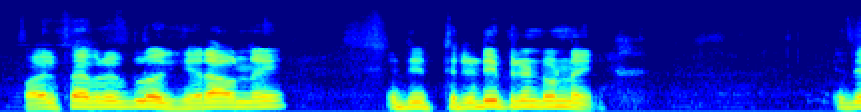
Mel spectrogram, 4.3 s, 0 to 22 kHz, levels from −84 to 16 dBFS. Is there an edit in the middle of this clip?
no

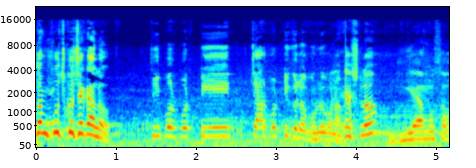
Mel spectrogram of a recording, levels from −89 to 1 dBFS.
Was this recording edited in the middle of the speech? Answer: yes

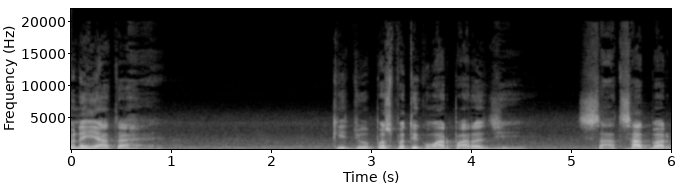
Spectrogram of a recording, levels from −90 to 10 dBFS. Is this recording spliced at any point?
no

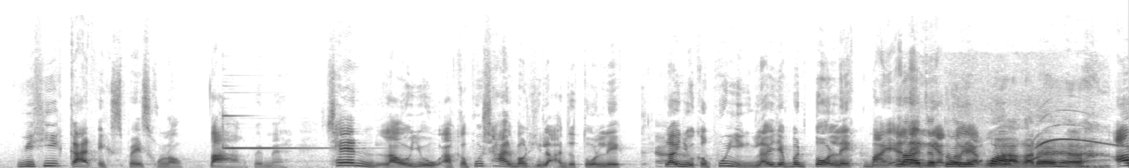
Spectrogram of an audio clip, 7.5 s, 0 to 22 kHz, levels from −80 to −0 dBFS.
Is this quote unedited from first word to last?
yes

